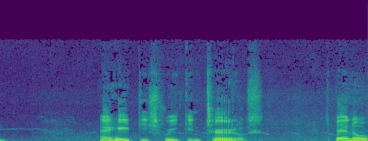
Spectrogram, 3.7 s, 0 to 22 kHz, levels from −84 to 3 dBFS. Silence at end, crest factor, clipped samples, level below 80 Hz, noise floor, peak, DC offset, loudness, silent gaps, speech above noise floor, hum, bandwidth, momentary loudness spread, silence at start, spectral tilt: 0 s; 18 dB; under 0.1%; -48 dBFS; -46 dBFS; -2 dBFS; under 0.1%; -18 LUFS; none; 30 dB; none; 16 kHz; 18 LU; 0 s; -5 dB/octave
